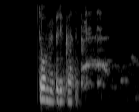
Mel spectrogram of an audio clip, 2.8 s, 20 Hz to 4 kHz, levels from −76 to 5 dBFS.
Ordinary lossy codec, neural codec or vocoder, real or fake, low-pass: none; codec, 16 kHz, 6 kbps, DAC; fake; 3.6 kHz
